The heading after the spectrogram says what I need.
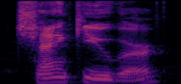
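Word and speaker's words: Cenk Uygur: itself specifically their leaders Chank Yuber that's how the founder of TYT, Chanker, pronounces his name, by the way, and the self-labeled politically homeless Anakasparian.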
